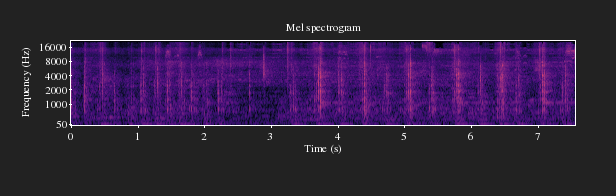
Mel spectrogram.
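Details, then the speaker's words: 2024 Honda PCX rear wheel rocked slowly by hand: irregular light clicks and rattles about once a second from a loose part inside the drive hub, not normal axle play; dealer's wheel replacement didn't fix it. "eu sei que essas motos tem uma folga na roda no eixo né mas esse barulho as motos não fazem"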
